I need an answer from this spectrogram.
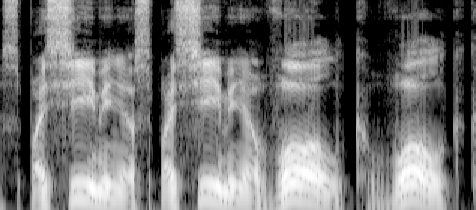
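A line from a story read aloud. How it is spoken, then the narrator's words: Screaming for help. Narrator (Russian): кричала она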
